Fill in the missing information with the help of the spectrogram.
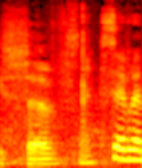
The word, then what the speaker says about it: Sèvre: a Domaine de la Pépière Clisson Muscadet how do you pronounce S E V R E? Sèvres Maine.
